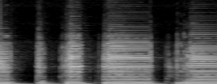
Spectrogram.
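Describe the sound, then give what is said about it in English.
A Telecaster electric guitar with a roasted maple neck, played with a clean, dry tone, strums a few short chords, each ringing briefly before the next, ending on a sustained chord. No one speaks. “All right, so here's our clean tone.”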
